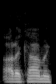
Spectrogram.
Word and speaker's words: Ataccama: Atacama rhymes with llama. Llamas are in the Chilean desert, which is the cleanest air in the world, so to speak, which is where the name Atacama came from.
